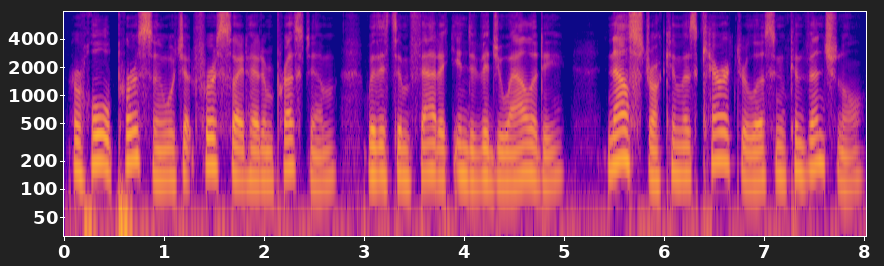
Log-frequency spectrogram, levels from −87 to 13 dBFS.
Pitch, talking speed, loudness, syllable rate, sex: 145 Hz, 155 wpm, -18 LUFS, 5.3 syllables/s, male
